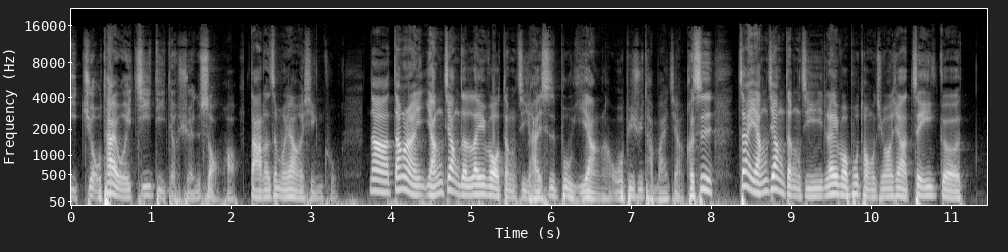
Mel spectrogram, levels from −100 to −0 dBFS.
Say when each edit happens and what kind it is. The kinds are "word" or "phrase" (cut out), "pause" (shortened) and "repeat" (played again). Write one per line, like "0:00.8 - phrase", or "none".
0:02.2 - pause
0:03.6 - pause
